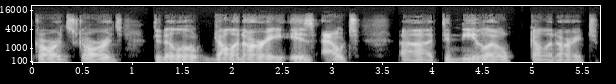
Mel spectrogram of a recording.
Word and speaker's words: Danilo Gallinari: Danilo Gallinari, to pronounce it correctly.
